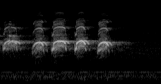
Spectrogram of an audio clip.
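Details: Osprey at a camera-watched nest, 21 August 2019, as the male arrives with a fish for the female; a short burst of five ringing whistled chirps, evenly spaced, then silence.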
